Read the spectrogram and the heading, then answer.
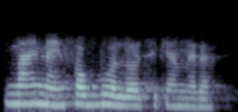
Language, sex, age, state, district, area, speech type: Odia, female, 18-30, Odisha, Puri, urban, conversation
